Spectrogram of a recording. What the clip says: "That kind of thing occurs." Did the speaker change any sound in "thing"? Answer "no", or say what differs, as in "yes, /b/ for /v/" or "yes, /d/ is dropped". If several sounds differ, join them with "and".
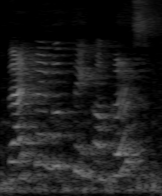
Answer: yes, /t/ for /θ/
